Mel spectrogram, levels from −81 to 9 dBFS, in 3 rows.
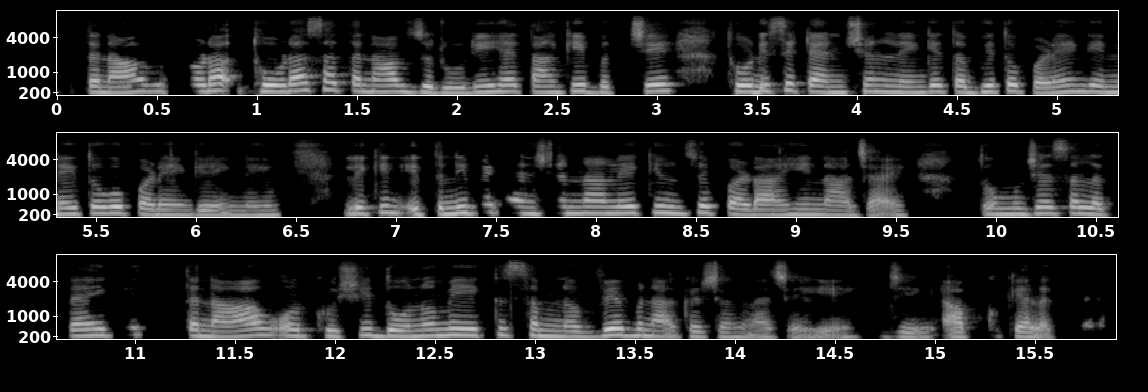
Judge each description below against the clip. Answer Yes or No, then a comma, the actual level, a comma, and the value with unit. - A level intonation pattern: No, average, 3.4 semitones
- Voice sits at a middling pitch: No, high, 230 Hz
